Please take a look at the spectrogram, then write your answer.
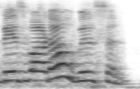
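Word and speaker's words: Bezwada Wilson: कुछ लोगों ने तो नाम चेंज भी कर दिया है, चेंज करके अपना ही प्रोनाउंसिएशंस डाल दिया है। It's बेजवाड़ा विल्सन।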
